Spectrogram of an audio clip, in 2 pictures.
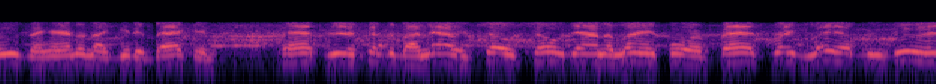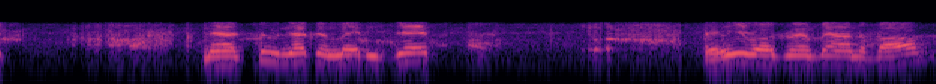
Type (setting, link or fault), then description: setting, busy venue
